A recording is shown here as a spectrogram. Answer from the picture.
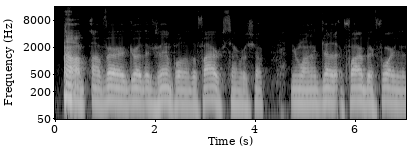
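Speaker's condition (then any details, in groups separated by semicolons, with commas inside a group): ALS; mucus once blocked airway, could not breathe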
